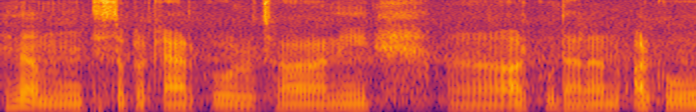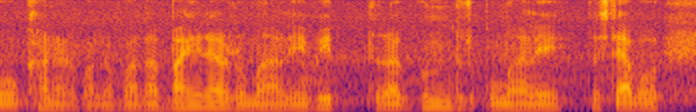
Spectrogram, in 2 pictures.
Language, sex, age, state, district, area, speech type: Nepali, male, 18-30, West Bengal, Darjeeling, rural, spontaneous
